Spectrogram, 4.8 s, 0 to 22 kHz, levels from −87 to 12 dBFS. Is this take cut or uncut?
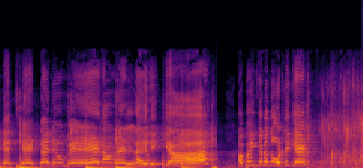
cut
